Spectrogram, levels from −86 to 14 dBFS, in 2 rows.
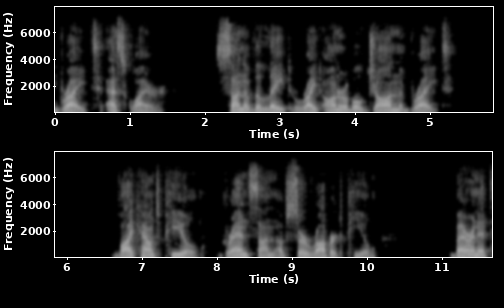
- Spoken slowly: Yes, slow, 90 wpm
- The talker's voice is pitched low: Yes, low, 120 Hz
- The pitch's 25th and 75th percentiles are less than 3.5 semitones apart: No, average, 4.1 semitones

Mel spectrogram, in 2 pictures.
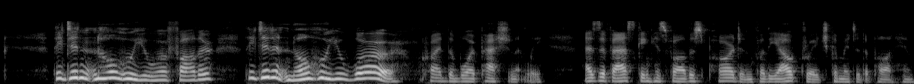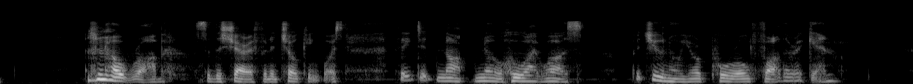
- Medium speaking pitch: Yes, medium, 150 Hz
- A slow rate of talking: No, average, 175 wpm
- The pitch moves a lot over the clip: Yes, wide, 7.6 semitones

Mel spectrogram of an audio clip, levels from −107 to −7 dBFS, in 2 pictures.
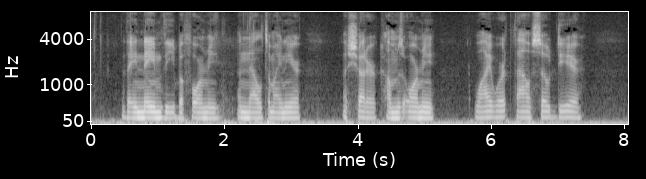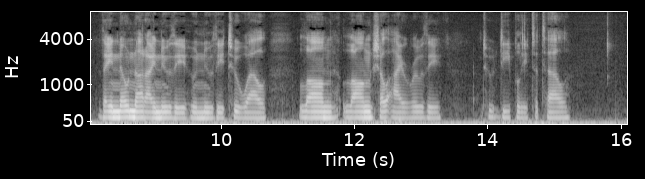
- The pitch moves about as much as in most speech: No, narrow, 1.2 semitones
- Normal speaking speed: No, slow, 125 wpm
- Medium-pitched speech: No, low, 115 Hz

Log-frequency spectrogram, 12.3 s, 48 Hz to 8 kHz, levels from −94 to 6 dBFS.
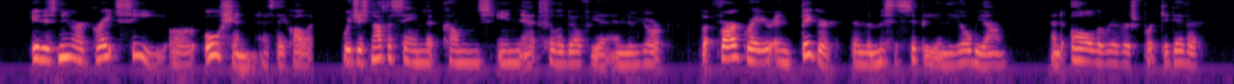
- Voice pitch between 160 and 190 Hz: Yes, medium, 185 Hz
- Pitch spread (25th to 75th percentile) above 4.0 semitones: Yes, average, 5.2 semitones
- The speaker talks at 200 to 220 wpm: Yes, fast, 205 wpm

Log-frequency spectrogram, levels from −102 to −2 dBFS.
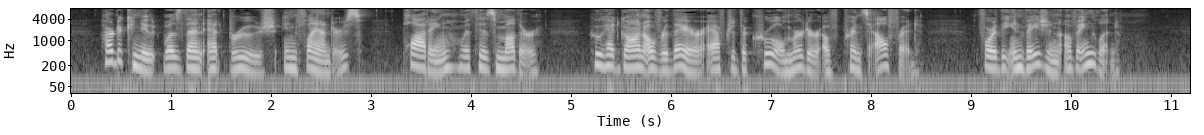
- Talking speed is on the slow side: No, average, 150 wpm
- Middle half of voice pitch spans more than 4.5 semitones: No, narrow, 2.6 semitones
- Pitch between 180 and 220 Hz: No, medium, 170 Hz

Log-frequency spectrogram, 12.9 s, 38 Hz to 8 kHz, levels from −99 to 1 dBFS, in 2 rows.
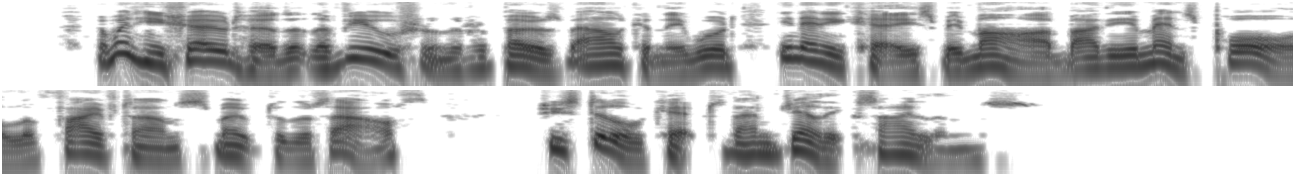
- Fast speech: No, average, 165 wpm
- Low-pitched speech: Yes, low, 125 Hz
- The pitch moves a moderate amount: No, wide, 6.7 semitones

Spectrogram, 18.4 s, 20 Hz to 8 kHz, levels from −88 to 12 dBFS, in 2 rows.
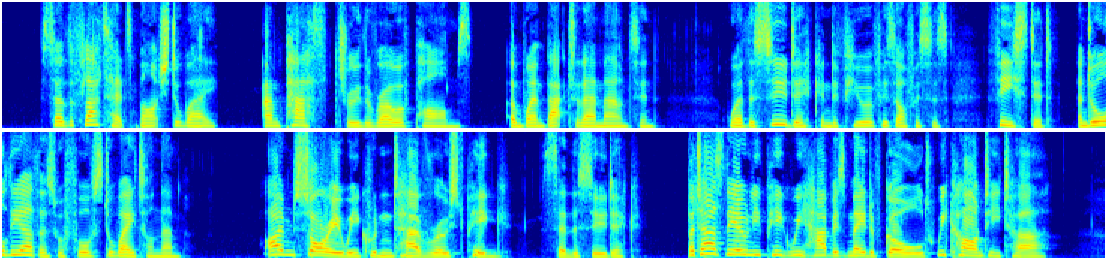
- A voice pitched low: No, high, 205 Hz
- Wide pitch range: No, average, 3.2 semitones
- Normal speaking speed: No, fast, 210 wpm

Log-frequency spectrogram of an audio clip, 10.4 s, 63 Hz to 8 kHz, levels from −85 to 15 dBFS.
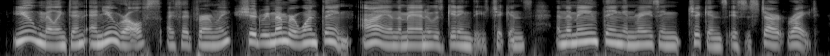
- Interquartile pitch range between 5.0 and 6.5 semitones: No, average, 4.0 semitones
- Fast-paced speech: No, average, 185 wpm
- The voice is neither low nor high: Yes, medium, 180 Hz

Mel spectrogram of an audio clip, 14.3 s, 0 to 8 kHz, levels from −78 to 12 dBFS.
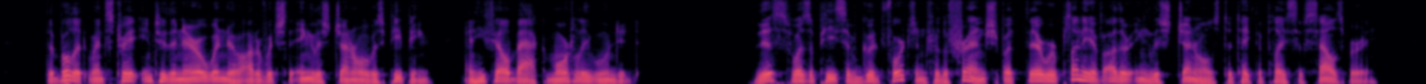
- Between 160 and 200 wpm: Yes, average, 195 wpm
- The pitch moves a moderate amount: Yes, average, 3.5 semitones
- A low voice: Yes, low, 100 Hz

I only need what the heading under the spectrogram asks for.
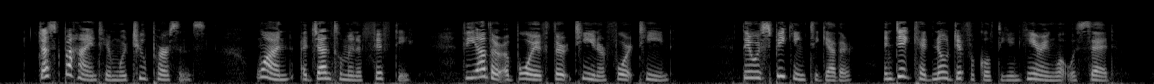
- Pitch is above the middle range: Yes, high, 225 Hz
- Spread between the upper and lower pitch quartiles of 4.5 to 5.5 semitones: Yes, average, 5.2 semitones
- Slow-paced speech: No, average, 165 wpm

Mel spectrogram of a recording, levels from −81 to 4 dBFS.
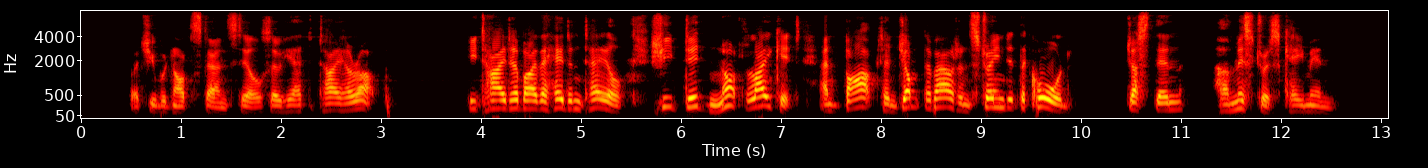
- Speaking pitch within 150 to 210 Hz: Yes, medium, 185 Hz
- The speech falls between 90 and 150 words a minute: No, average, 195 wpm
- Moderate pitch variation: No, wide, 6.6 semitones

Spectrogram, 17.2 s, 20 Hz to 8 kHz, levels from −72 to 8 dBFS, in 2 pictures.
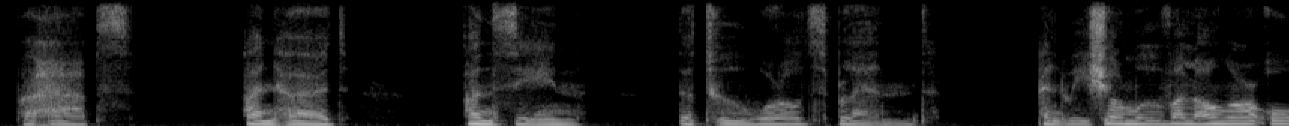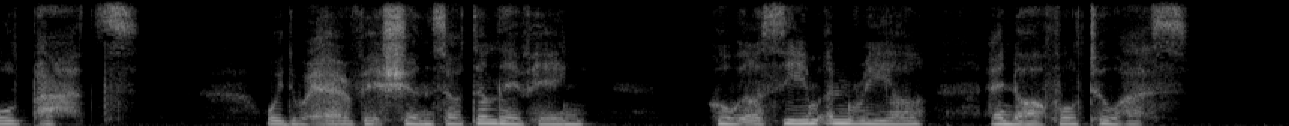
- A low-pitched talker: No, medium, 185 Hz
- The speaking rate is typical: No, slow, 100 wpm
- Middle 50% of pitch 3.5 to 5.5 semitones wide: No, narrow, 2.6 semitones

